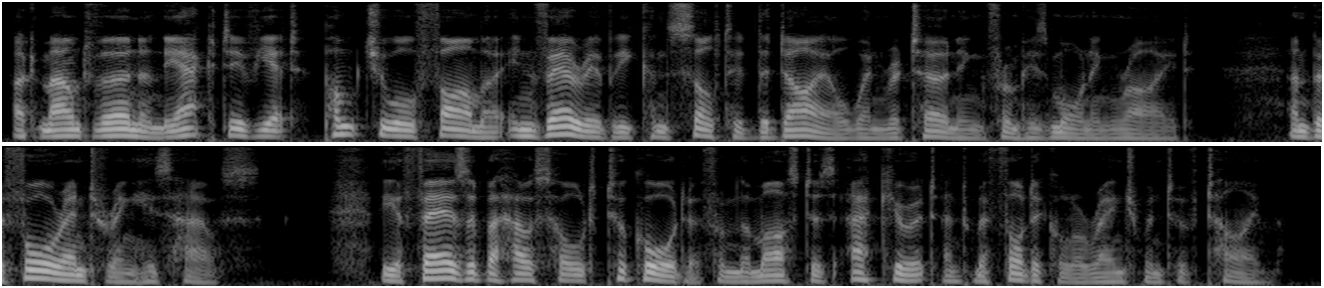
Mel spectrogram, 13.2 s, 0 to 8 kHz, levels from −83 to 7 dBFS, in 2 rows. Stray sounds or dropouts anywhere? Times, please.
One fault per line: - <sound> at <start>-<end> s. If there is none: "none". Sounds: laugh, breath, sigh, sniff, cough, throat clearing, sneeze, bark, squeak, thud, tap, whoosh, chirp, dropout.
none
